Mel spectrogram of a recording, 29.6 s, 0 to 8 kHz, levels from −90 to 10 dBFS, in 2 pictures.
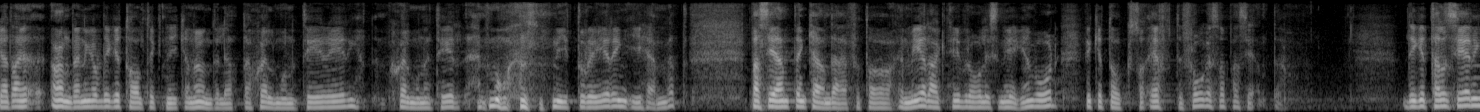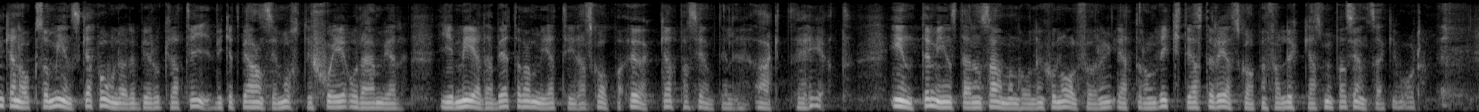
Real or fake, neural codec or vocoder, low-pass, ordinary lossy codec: real; none; 7.2 kHz; AAC, 32 kbps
